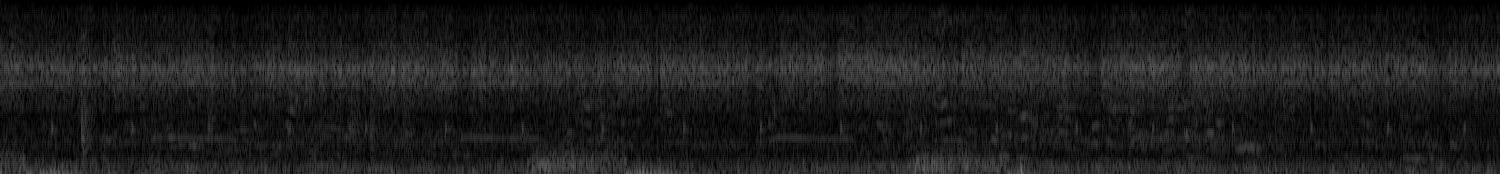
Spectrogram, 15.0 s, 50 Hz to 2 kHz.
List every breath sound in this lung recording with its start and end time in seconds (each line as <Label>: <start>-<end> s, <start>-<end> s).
Inhalation: 5.25-6.25 s, 9.10-10.49 s
Exhalation: 0.24-0.90 s, 6.24-7.03 s
Wheeze: 0.24-0.90 s, 6.24-7.03 s
Crackles: 5.25-6.25 s, 9.10-10.49 s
